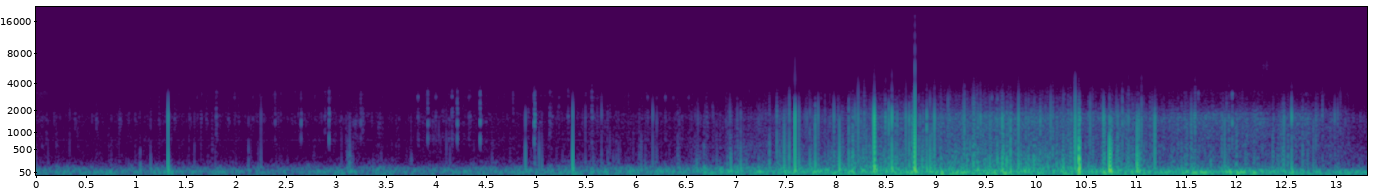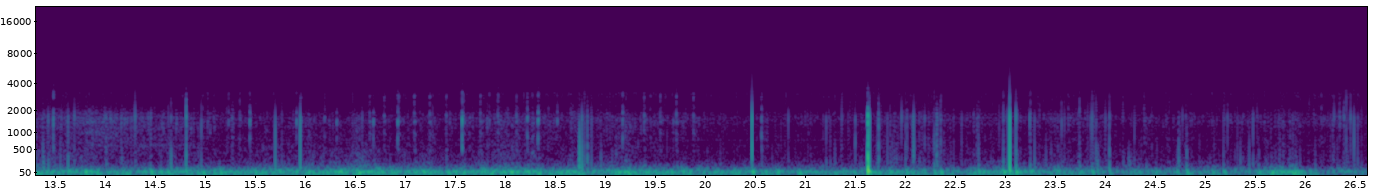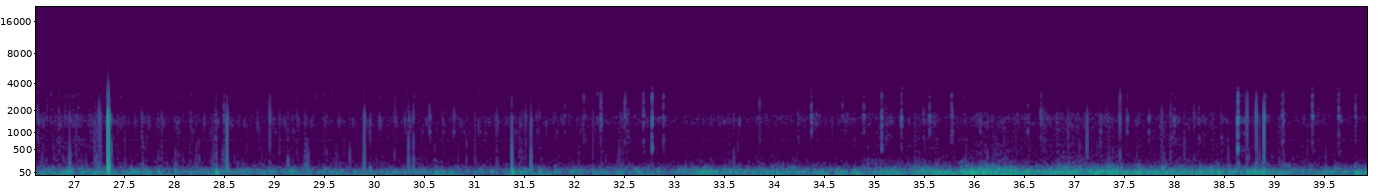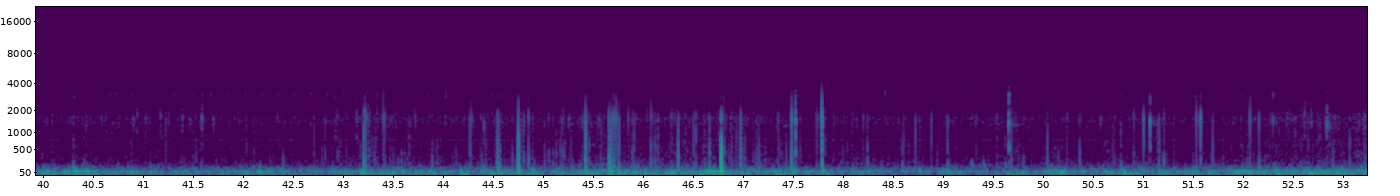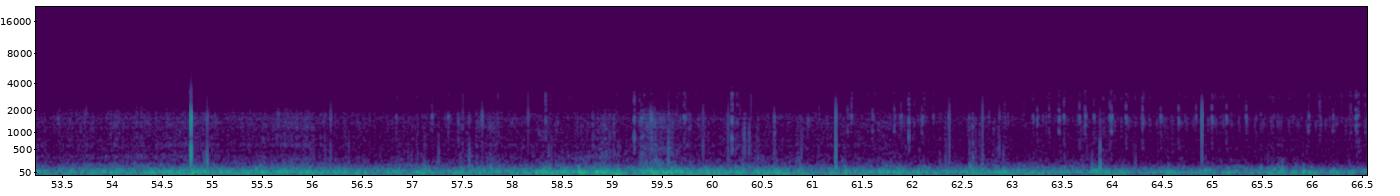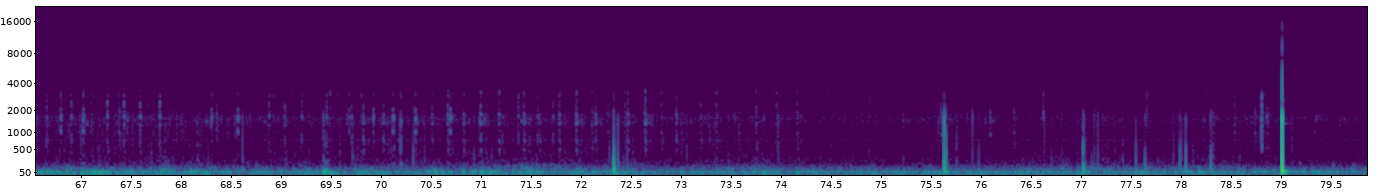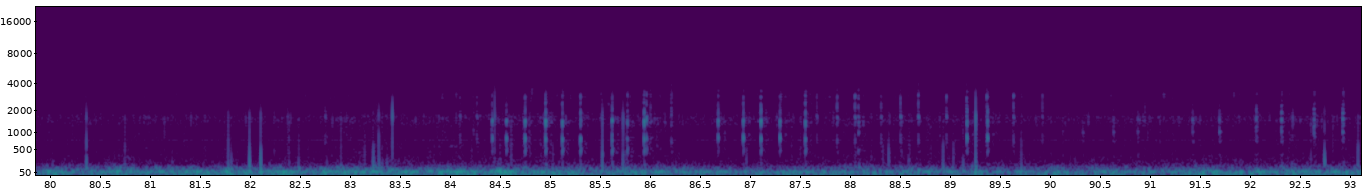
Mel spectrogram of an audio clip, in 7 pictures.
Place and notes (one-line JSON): {"title": "Merritt Trail, St. Catharines, ON, Canada - The Twelve | Abandoned GM Lands", "date": "2020-07-24 13:15:00", "description": "The lower Twelve Mile Creek in the City of St. Catharines ON has been entirely reconstructed for industrial use since the mid nineteenth century, first for the Welland Canal then for DeCew Generating Station. An abandoned General Motors plant sits on the east side of the lower Twelve. I set my H2n recorder opposite that site on the Merritt Trail on the west side of the creek then threw a hydrophone some meters out into the water. Above water, we hear many birds, Canada Geese honking and shaking, my dog panting and city traffic. Below water, the sounds are a mystery as there is no way to see the life that carries on in this murky water. One week before this recording, an environmental report was submitted to the City regarding storm sewer outfalls from the abandoned plant, including that the former GM sewer and municipal sewer outfalls exceed the PCB threshold. The Twelve empties into Lake Ontario, one of the Great Lakes which hold 23% of the world's surface fresh water.", "latitude": "43.17", "longitude": "-79.27", "altitude": "88", "timezone": "America/Toronto"}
